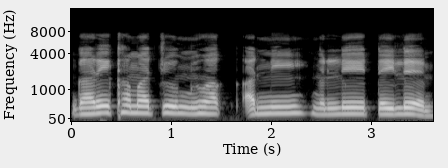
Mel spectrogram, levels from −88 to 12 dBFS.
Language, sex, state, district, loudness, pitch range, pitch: Wancho, male, Arunachal Pradesh, Longding, -13 LUFS, 160-185 Hz, 170 Hz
